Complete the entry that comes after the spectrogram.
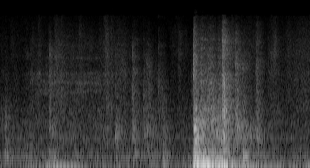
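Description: A front door is shut after being answered indoors, one loud, close thud-and-latch slam near the two-second mark, preceded by faint shuffling.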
